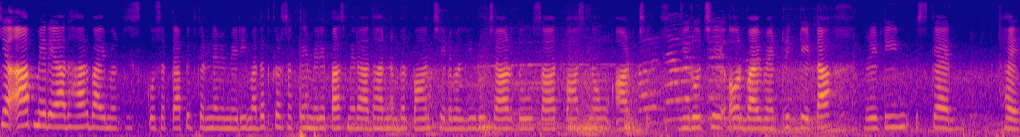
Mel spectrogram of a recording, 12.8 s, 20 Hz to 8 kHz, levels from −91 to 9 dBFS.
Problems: constant background noise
